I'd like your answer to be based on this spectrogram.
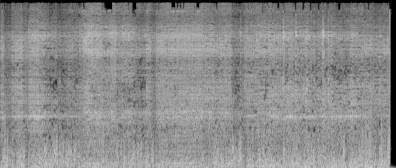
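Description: Scooty scooter ridden along a rural road, with the engine's steady hum and strong wind rush continuing throughout before cutting off at the end.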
